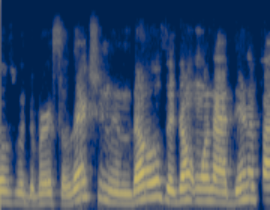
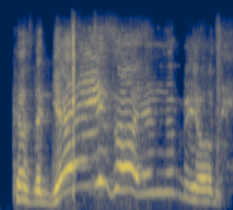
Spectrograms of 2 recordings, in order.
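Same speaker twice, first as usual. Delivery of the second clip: high, slow, louder with a laugh; excited announcement; 11 semitones higher, 4 dB louder than usual. Acted. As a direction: hype it up like a showgirl intro. Host hyping up the arrival.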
